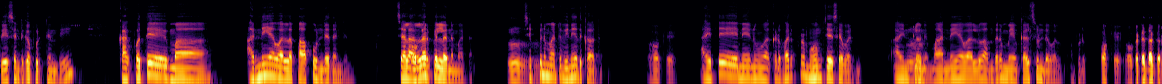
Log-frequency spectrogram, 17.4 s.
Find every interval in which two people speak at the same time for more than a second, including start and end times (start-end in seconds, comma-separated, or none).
none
